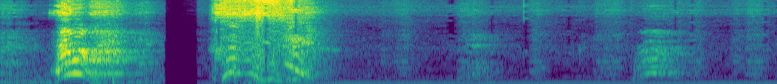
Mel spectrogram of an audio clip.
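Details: Corgi named Foxy reacting crossly to a sneeze: a broad noisy burst opening the clip, followed by one loud bark, then faint softer woofs and a steady low hum in the background.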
